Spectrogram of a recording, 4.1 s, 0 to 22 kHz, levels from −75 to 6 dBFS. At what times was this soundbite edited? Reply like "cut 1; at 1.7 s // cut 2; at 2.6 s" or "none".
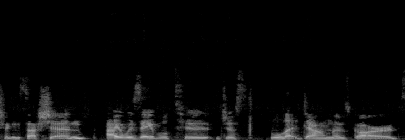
cut 1; at 0.9 s // cut 2; at 2.5 s

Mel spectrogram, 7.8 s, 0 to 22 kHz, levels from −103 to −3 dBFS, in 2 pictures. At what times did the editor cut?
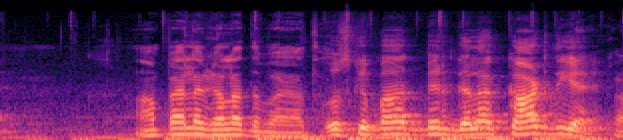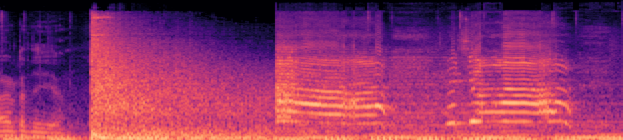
cut 1; at 5.6 s

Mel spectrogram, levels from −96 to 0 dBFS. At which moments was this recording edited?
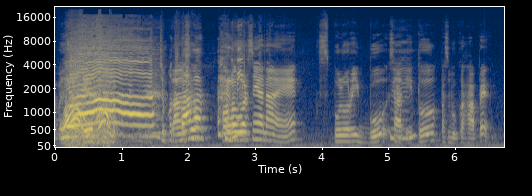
none

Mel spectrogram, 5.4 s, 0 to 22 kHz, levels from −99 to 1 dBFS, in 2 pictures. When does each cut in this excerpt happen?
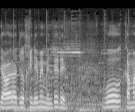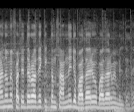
none

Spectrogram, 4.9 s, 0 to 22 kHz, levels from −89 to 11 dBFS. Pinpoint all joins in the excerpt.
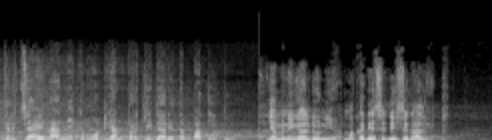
cut 1; at 2.6 s

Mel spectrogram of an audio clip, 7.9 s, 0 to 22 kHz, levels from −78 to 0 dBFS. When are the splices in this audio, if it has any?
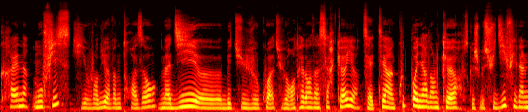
cut 1; at 1.0 s // cut 2; at 2.4 s // cut 3; at 5.4 s

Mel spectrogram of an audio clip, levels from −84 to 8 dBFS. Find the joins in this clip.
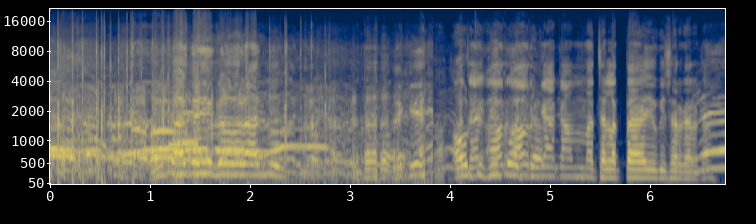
cut 1; at 3.8 s

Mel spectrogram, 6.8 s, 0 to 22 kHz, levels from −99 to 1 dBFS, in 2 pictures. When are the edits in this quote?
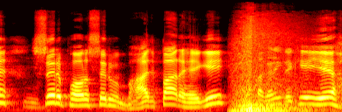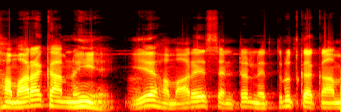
cut 1; at 2.4 s

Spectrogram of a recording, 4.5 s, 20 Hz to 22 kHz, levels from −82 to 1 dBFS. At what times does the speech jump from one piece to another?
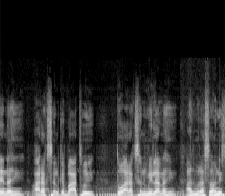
cut 1; at 3.6 s

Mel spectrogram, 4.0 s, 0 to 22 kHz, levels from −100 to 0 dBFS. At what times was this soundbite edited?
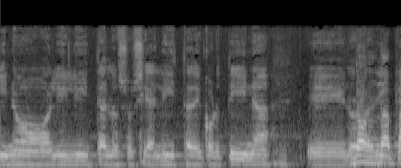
cut 1; at 1.8 s

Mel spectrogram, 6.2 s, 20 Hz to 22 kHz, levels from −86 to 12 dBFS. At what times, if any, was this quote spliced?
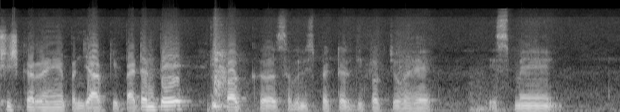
cut 1; at 2.0 s

